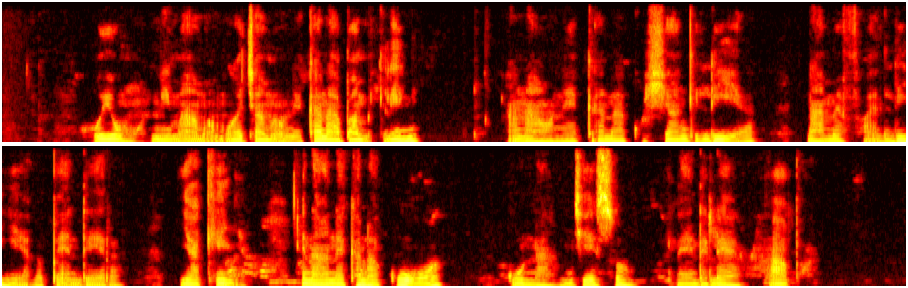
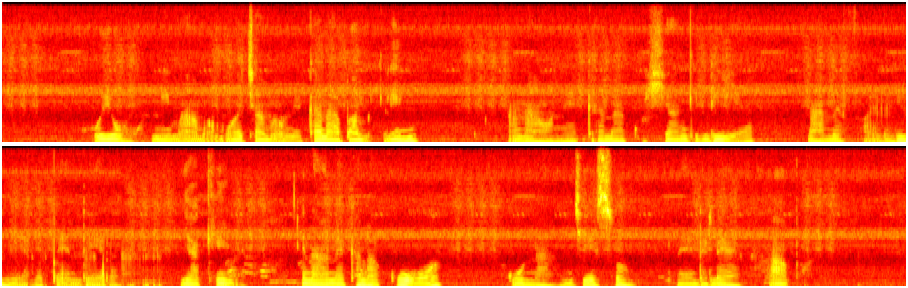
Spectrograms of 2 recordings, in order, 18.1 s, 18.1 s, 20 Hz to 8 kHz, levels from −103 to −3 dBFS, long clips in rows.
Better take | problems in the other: first | background sound (Cricket); 13 dB below the speech

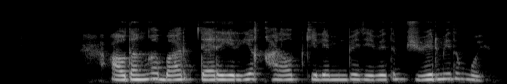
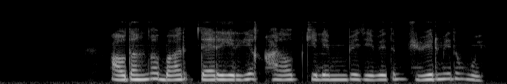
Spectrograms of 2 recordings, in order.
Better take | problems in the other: first | noise reduction (neural diffusion model UNIVERSE++)

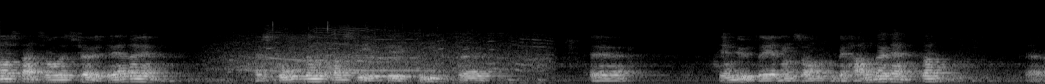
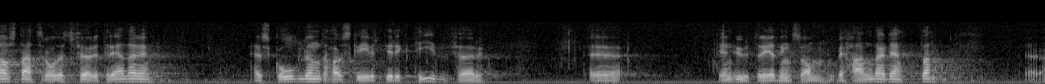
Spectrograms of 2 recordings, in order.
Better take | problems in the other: second | background sound (Crowd); 12 dB below the speech // room echo; dies away in 0.6 s

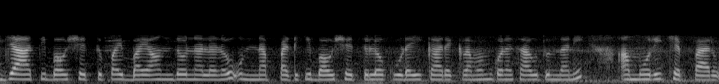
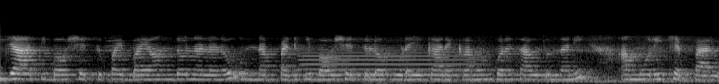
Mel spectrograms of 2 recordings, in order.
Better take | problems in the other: first | background sound (Wind instrument, woodwind instrument); 13 dB below the speech // room echo; dies away in 0.8 s

